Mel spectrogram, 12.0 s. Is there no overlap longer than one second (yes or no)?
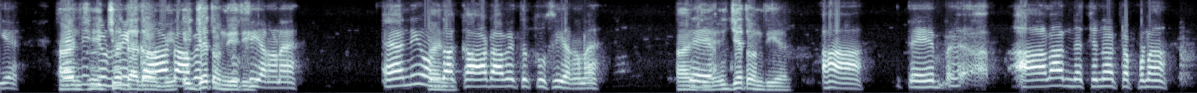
no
